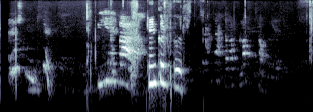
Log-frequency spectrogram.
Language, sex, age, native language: Icelandic, male, 9, Icelandic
